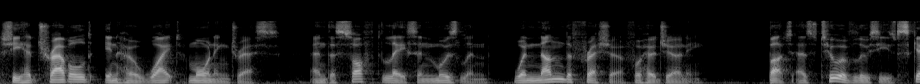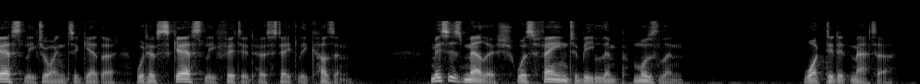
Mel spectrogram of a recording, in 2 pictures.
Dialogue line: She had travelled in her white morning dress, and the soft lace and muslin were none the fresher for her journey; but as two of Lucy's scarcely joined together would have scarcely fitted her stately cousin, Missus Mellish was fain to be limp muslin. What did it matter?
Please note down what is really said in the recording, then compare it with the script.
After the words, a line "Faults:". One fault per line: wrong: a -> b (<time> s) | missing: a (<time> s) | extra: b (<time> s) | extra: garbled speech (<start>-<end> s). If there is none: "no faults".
She had travelled in her white morning dress, and the soft lace and muslin were none the fresher for her journey; but as two of Lucy's scarcely joined together would have scarcely fitted her stately cousin, Missus Mellish was fain to be limp muslin. What did it matter?
Faults:
no faults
